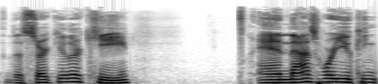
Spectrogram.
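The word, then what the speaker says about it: Quay: down to the circular key and it's pronounced key that's right i said that there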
